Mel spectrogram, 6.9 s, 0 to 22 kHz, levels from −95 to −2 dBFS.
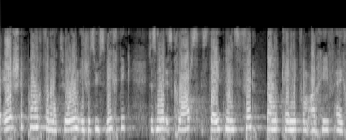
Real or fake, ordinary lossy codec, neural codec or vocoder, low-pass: real; AAC, 48 kbps; none; 9.9 kHz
